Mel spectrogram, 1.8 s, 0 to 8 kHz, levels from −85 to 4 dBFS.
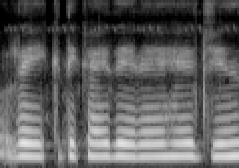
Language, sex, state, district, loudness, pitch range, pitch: Hindi, female, Uttar Pradesh, Hamirpur, -15 LUFS, 225-230 Hz, 225 Hz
